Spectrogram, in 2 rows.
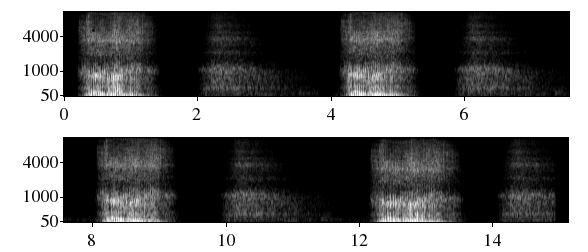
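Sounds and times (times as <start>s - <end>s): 
man sleeping in a room of a house, snoring with deep heavy breathing: 0.2s - 3.1s, 4.2s - 6.9s, 8.0s - 9.4s, 12.2s - 15.0s.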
